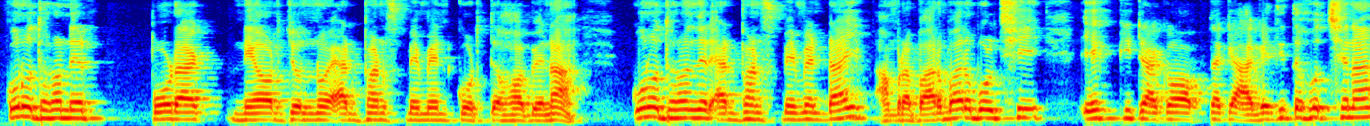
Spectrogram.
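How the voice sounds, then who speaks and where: Fast, high-pitched Bangladeshi salesman. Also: darkish tone. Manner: repetitive, insistent, with list-like phrasing. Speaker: product seller. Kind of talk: informal product demonstration sales pitch.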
